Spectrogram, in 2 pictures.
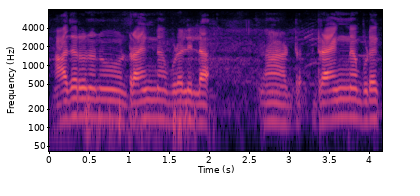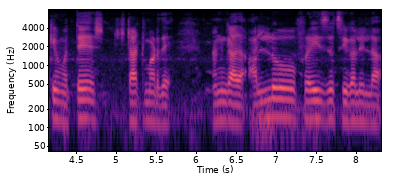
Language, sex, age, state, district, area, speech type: Kannada, male, 18-30, Karnataka, Mysore, urban, spontaneous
